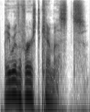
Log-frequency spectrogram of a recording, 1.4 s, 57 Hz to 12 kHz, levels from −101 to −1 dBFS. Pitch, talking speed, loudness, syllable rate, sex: 110 Hz, 220 wpm, -16 LUFS, 5.9 syllables/s, male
